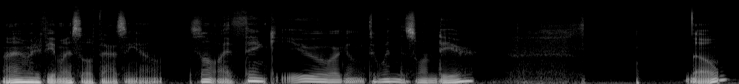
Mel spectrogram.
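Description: Man acting as drowsy, cuddly husband, dark low voice. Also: sing-song, gravelly, dry recording, clean studio sound, full character voice. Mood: teasing, relaxed. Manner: soft, drowsy, teasing, unhurried. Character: sleepy, cuddly, playfully affectionate husband in bed. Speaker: ASMR roleplay performer. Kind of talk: intimate ASMR boyfriend-style roleplay. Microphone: close, dry microphone.

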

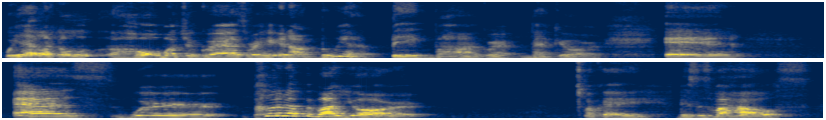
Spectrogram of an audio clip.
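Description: A young woman from Florida telling a storytime to the camera, animated and slangy, talking straight to her viewers. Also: lowish voice, a little slow, far from the mic. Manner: animated, gestures a lot, slangy asides to viewers. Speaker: vlogger. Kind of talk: casual storytime. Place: small bathroom indoors. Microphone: phone on a stand, mid-distance. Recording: echoey bathroom, off-mic, faint music.

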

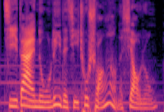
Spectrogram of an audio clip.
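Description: A woman's voice: fairly low pitch, expressive, a little fast, faint music behind. A woman reading scripted narration for a suspense audio drama.

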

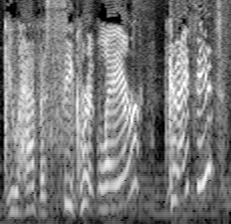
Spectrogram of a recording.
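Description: A woman voicing an excitable, scatterbrained female robot assistant in a video game, babbling cheerfully and awkwardly. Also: sits high, a little fast, faint music behind, heavily acted. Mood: excited, scatterbrained. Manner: chirpy, babbling, repeats words, awkward. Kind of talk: video game character dialogue.

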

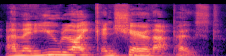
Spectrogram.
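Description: A British man in his fifties telling an anecdote to camera, emphatically acting out both sides of a conversation in a husky voice. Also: a little high, expressive, measured pace, fairly bright tone. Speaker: vlogger. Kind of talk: animated anecdote told to camera. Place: small furnished room at home, indoors.

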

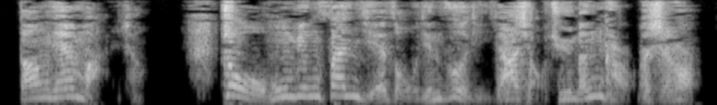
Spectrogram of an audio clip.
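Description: A man's voice: a little high, fairly bright tone, slightly rough, dry recording, lo-fi sound. A man narrating an audiobook as scripted dramatic storytelling, solemn and emotive.

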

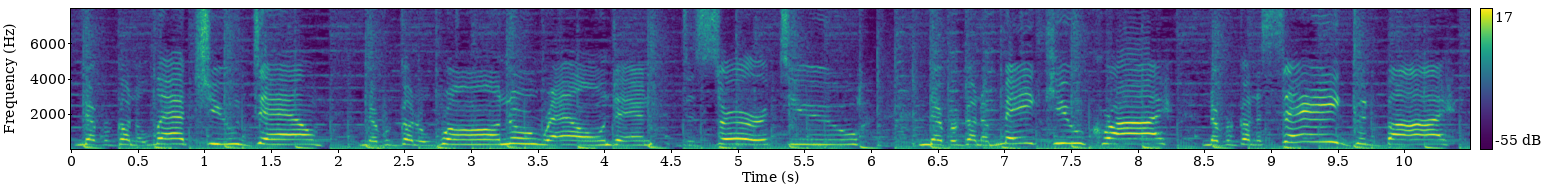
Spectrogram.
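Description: Woman singing karaoke over loud music. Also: sits high, takes it slowly. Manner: singing along loosely, fumbling some words. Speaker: streamer.

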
